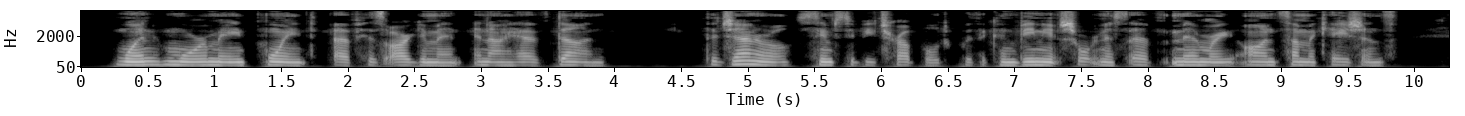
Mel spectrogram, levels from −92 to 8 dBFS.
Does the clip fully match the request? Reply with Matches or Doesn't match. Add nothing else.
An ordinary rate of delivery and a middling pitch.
Matches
